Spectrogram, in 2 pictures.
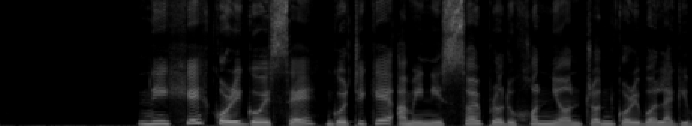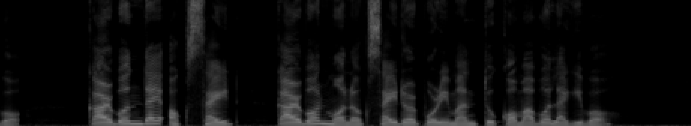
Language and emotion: Assamese, neutral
